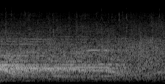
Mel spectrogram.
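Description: Congregation clapping in a church service, a steady dense wash of hands close by that fades slightly toward the end, with no one speaking over it.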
